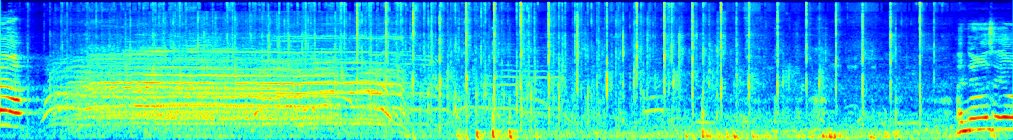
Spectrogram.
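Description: Crowd at an election rally in Daegu shouting and cheering, a loud sustained roar that breaks into scattered claps and cries before a voice resumes.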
